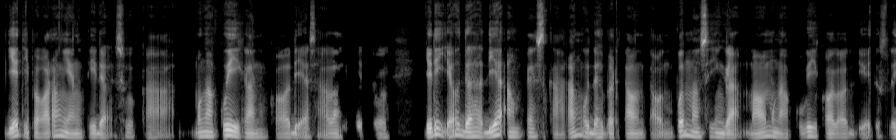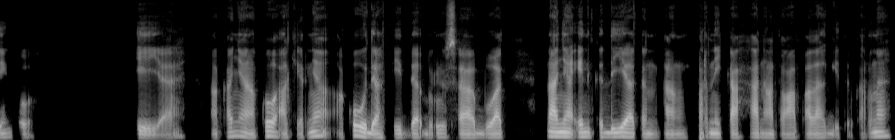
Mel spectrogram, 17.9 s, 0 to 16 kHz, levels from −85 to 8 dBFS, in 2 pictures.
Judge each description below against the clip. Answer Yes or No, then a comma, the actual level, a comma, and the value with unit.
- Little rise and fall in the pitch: No, average, 3.4 semitones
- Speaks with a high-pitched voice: No, very low, 95 Hz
